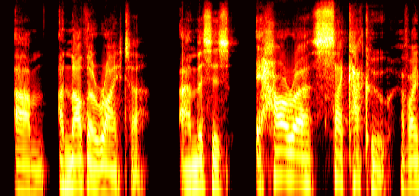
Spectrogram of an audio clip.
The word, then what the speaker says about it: Ihara Saikaku: And this is Ihara Saikaku. Have I pronounced that right? Yes, Ihara Saikaku, yes.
